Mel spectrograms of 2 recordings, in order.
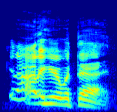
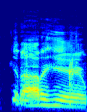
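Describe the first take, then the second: First: Scoffing. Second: Said in the usual way. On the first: Real, not acted. Scoffing at distraction.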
